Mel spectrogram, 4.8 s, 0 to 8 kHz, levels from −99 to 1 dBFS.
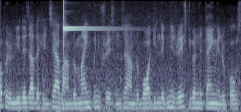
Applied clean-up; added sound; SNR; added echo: none; Bicycle bell; -1 dB; none.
